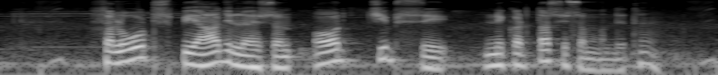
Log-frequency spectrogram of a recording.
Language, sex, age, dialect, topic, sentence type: Hindi, male, 18-24, Marwari Dhudhari, agriculture, statement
